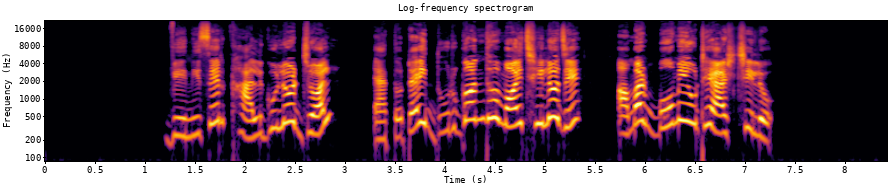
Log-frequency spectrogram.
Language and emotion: Bengali, disgusted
